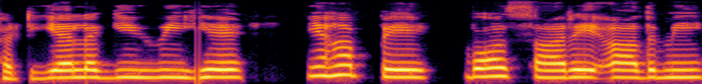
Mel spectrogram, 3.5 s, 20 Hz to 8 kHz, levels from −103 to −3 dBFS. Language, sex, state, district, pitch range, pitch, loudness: Hindi, female, Bihar, Saran, 255-275 Hz, 260 Hz, -13 LUFS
